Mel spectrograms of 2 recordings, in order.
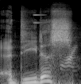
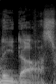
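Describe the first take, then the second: First: The name is said the American way. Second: The name is said the English way. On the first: The speaker calls it wrong. "as you Americans like to call it" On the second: The speaker calls it right. "No, it's called Adidas. We pronounce it the way that the people who made the company wanted"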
